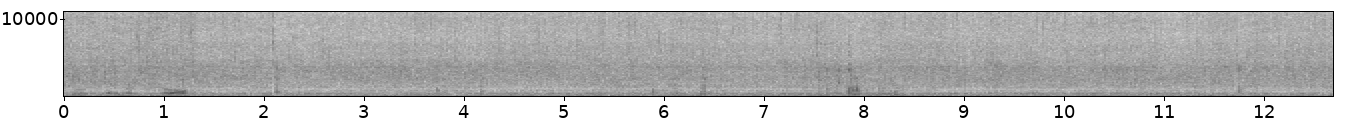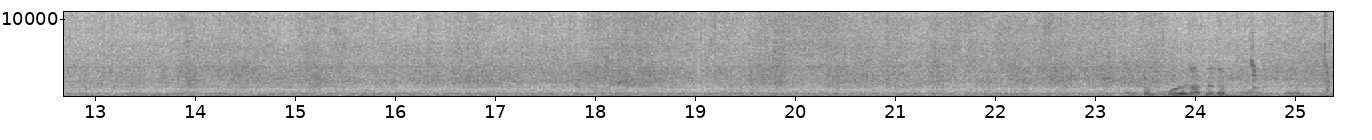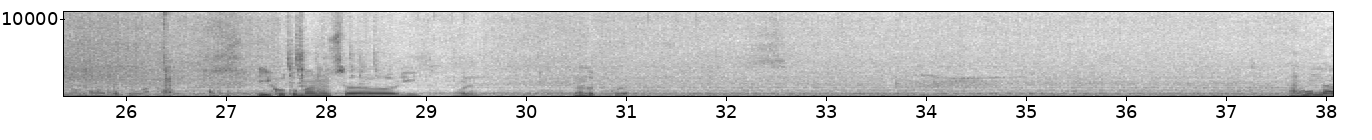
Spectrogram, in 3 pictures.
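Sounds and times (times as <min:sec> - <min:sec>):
food sizzling in a frying pan: 0:00.0 - 0:38.0
utensils clicking against pan: 0:24.5 - 0:28.6.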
